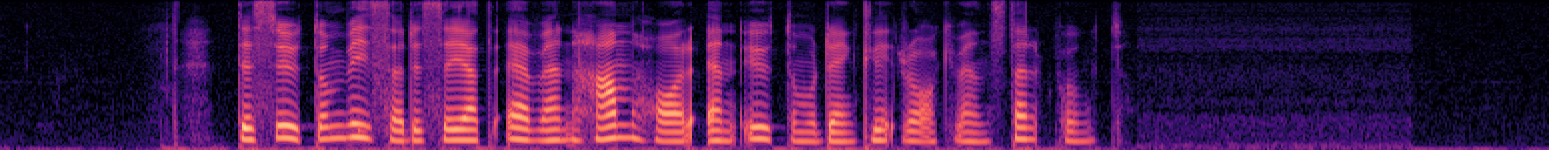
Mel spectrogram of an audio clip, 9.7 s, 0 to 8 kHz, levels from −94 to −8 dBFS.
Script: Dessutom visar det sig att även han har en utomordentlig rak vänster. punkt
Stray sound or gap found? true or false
false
